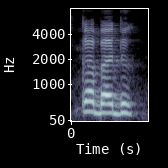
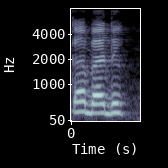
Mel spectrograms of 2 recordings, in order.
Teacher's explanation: کبد یہ ساکن بن گیا نا دال، تو اس پہ ہم قلقلہ کریں گے. قلقلہ جماؤ کے ساتھ کریں گے. میں ذرا زیادہ کر کے بتا رہی ہوں، آپ لوگ جب ادا کریں گے تو آٹومیٹکلی کم ادا ہوگا وہ.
